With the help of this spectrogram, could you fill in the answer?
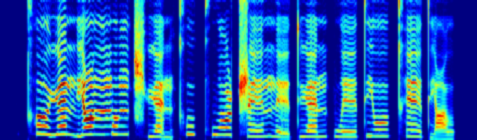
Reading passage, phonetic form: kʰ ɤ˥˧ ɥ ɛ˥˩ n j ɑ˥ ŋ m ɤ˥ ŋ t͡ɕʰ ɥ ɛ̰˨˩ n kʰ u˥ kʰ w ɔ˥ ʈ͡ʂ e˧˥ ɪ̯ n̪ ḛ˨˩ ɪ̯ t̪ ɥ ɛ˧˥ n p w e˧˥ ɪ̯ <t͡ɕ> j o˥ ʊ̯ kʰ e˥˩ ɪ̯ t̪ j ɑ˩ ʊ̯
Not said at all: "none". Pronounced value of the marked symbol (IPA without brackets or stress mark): t̪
